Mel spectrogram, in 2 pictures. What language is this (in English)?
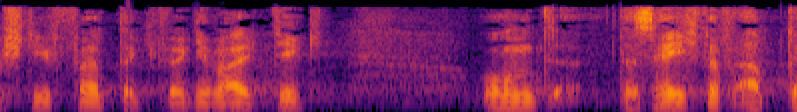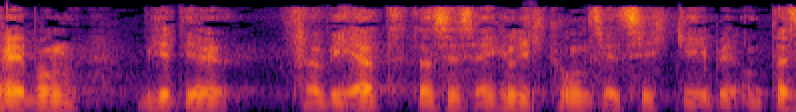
German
